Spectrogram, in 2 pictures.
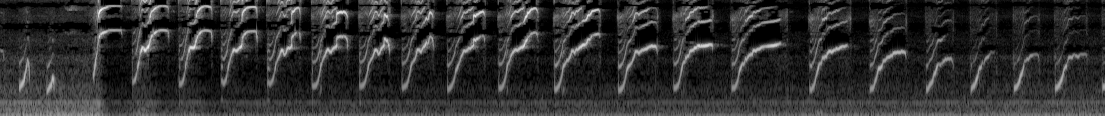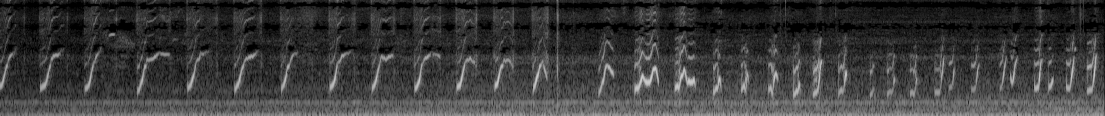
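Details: A baby guinea pig gives its loudest wheek, a long run of high, bird-like chirping whistles at about two each second, as if saying hello.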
